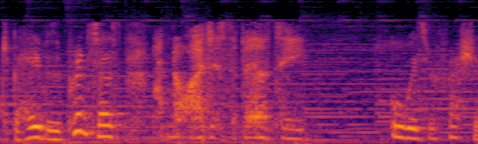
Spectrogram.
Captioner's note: whispering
